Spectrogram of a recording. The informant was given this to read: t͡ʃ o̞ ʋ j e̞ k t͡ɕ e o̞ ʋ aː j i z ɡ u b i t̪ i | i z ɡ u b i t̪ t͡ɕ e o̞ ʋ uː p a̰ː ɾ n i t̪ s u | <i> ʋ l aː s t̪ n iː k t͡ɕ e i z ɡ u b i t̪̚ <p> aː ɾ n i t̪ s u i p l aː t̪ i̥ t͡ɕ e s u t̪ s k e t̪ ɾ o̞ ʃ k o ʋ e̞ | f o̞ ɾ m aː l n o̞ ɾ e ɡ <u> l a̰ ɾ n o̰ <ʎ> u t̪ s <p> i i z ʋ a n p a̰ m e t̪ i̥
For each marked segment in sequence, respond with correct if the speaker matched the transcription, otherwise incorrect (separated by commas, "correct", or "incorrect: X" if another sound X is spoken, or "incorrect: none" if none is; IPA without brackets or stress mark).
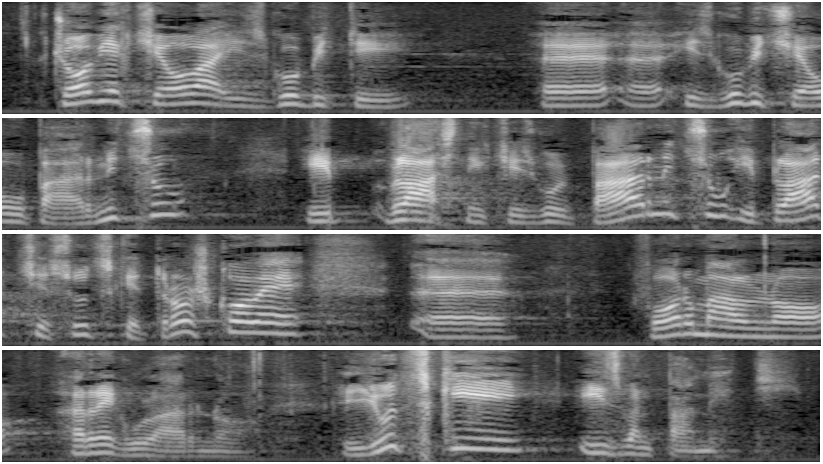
correct, correct, correct, correct, incorrect: k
